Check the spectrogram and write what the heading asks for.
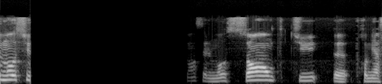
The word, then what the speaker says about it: somptueux: On fait attention à ce son ON qui s'écrit OM, et au son E de la fin du mot qui s'écrit EU, et à la lettre muette X, somptueux, SOMPTUEUX.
